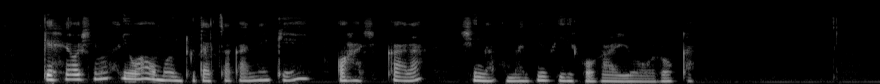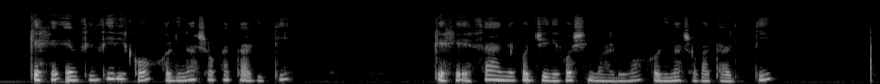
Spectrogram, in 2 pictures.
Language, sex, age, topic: Oshiwambo, female, 25-35, finance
